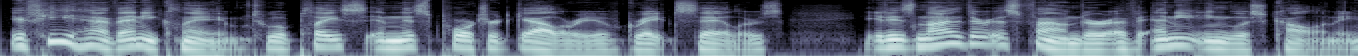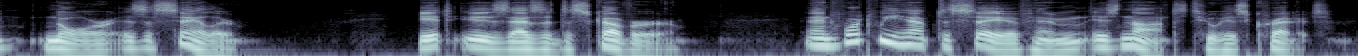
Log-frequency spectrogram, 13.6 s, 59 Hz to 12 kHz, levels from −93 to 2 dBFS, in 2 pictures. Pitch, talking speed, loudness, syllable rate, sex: 125 Hz, 205 wpm, -18 LUFS, 5.6 syllables/s, male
